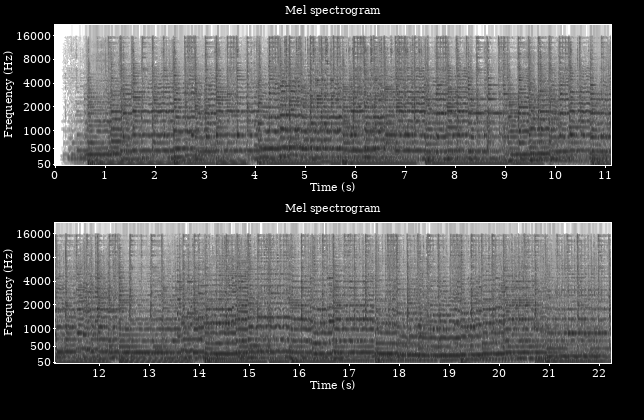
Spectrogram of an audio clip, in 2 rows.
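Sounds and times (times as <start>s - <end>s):
Turkish art music: 0.3s - 22.2s.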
